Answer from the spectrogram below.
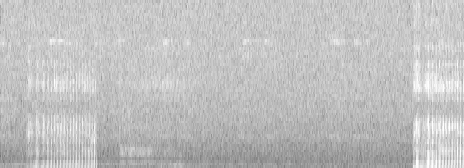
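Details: Two loud, rough, low snoring breaths separated by a quiet pause: ordinary snoring during sleep.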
